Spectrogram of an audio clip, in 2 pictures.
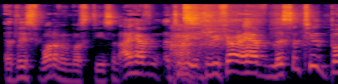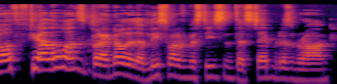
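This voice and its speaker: A man's voice: on the high side, big pitch swings, rapid-fire, a little hiss or hum. A young man hosting a podcast, chatting informally and teasing in a small room. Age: young adult. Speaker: podcast host. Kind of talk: casual podcast chat. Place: small attic room, indoors.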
